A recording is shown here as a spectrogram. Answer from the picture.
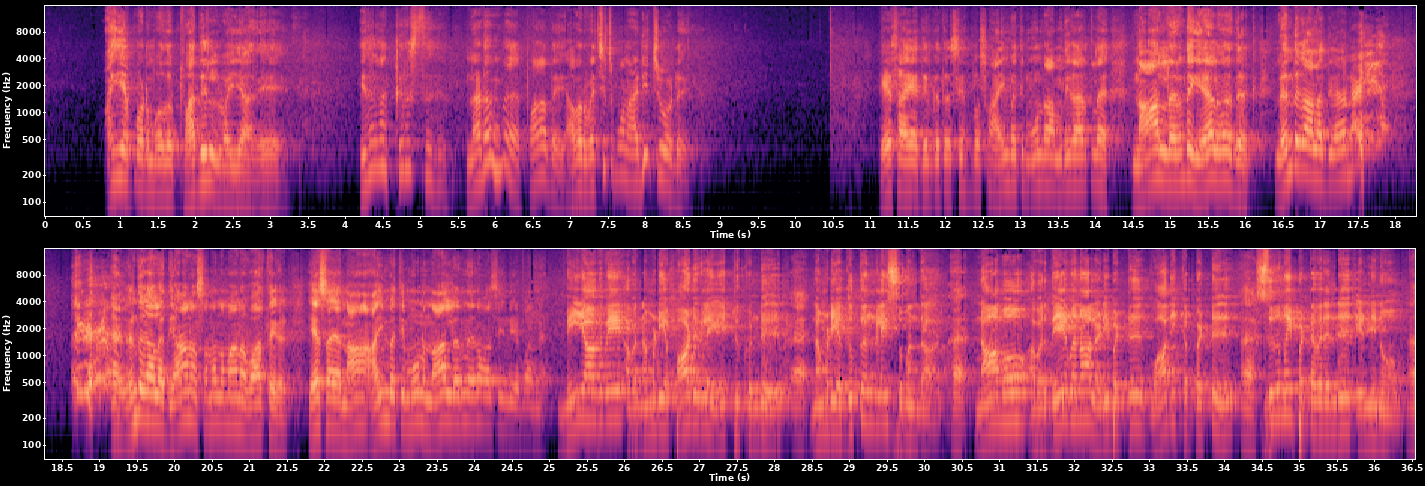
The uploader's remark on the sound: Sunday First Service Sermon Live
